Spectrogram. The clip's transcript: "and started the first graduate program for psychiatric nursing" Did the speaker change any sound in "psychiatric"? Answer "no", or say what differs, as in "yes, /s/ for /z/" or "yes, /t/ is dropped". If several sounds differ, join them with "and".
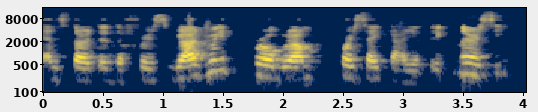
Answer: yes, /ɹ/ is dropped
